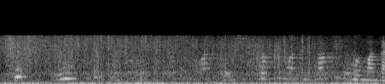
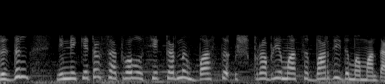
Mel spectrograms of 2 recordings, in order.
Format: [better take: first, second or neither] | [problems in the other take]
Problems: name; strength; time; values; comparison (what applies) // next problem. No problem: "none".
second | noise reduction (neural separator model SepFormer WHAMR!)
